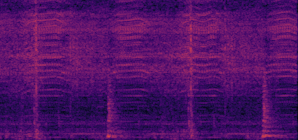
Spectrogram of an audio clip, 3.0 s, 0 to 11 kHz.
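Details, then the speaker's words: Morris Minor with a Nissan K11 Micra wiper motor conversion, heard from the engine bay: motor hum with a scrape about every 0.75 s, once per sweep; owner thinks a wiper blade is scraping on the bonnet. "i think one of the wipers is scraping a little bit on the bonnet which is what that noise is"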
